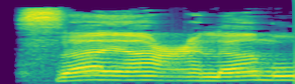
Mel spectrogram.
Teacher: yang lebih fasih, ya, tidak dihentakan, diminimalisir suara s-nya karena karakternya dia lemah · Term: Sin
